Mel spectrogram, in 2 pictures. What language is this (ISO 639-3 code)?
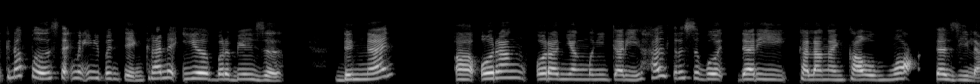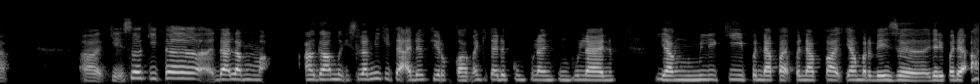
msa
